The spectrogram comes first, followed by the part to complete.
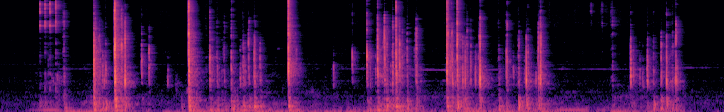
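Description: Typing on a computer keyboard: uneven runs of key clicks in quick clusters, with brief pauses between them, starting about half a second in.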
